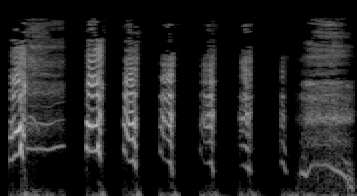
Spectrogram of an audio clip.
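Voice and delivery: high evil witch cackle. Acted. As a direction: cackle with glee over the captives. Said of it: "हंसने लगती है". (चुड़ैल की डरावनी हंसी)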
